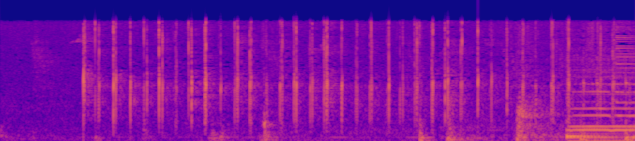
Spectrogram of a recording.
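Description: A rapid run of sharp taps or clicks, about six a second, for several seconds, with a few dull knocks among them. Near the end, music with sustained plucked-string notes comes in.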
